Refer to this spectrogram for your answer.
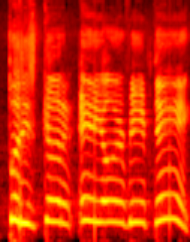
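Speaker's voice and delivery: high, drawn-out mocking whine; mocking objector. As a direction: parrot a silly objection in a slow, high put-on voice. Mocks an objector in put-on voice.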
